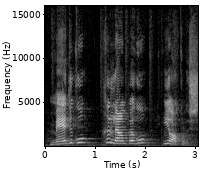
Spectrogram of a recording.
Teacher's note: a sílaba tônica é a antepenúltima certo são classificadas como palavras esdrúxulas temos aqui exemplos médico relâmpago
